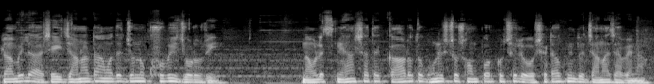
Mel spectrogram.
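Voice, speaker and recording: A man plays an authoritative police detective who questions people in a firm, measured way. His voice sits at an ordinary middle pitch. Soft background music plays under the scene in this audio drama. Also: close to an everyday voice. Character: commanding male police detective.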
